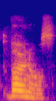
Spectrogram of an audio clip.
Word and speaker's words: Vonals: And Yeah, which you are releasing, is it pronounced Vonals? Vonals, yeah.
